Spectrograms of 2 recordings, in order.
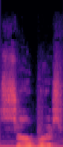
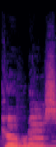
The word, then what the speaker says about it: Cerberus: has to, like, retrieve Cerberus for a while. Or I think the Greek pronunciation is like Kerberos or Keberos, right, or something, whatever.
